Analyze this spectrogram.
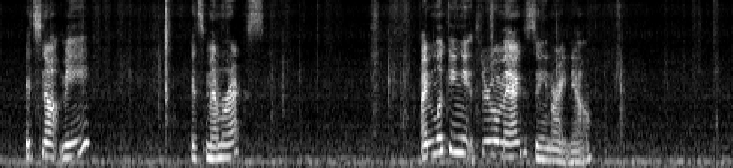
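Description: Magazine pages rustle and flip as they are turned by hand.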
